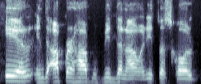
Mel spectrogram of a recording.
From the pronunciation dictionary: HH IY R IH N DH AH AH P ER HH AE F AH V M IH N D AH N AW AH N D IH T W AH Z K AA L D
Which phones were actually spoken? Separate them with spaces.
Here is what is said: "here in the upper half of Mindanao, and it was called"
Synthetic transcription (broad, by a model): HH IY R IH N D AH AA P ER HH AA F AH V M IH N D AH N AW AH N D IH T W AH S K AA L D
